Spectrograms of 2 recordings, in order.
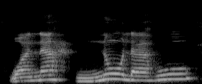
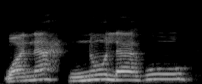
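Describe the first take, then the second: The two takes are said the same way.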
